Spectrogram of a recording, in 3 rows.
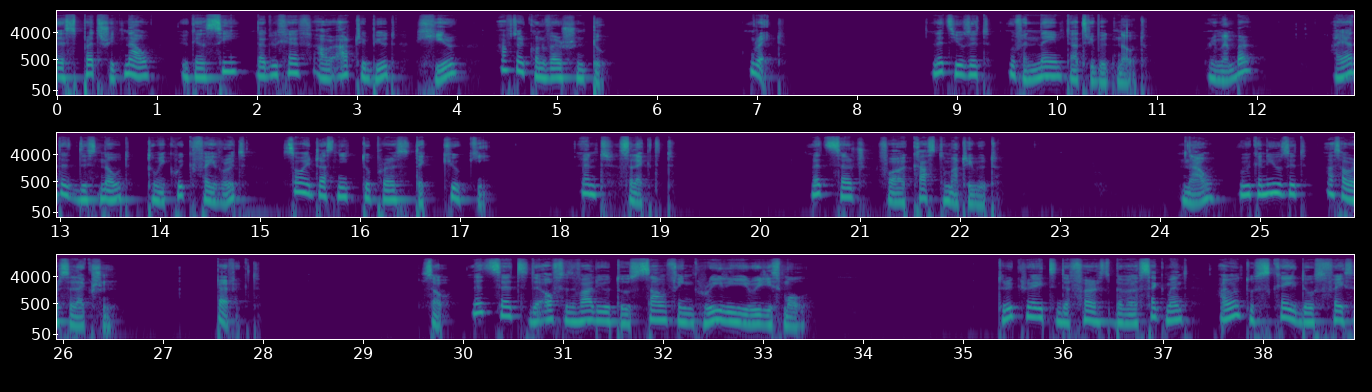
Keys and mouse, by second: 1.4 click, 2.8 middle click, 3.3 alt+shift+click, 4.7 click, 6.7 click, 9.7-10.8 drag, 11.5 middle click, 12.9-13.2 middle drag, 13.7 click, 14.3 middle drag, 14.6 q, 17.6 click, 18.8 click, 20.3 middle click, 21.5 click, 23.3 click, 23.5-25.3 drag, 26.0 click, 27.0-28.0 shift+drag, 28.9 ctrl+z, 29.6 click, 30.2 m, 30.5 m, 30.8 m, 31.1 m, 33.3-35.5 drag, 36.0 click, 36.8 middle click, 38.6 drag.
